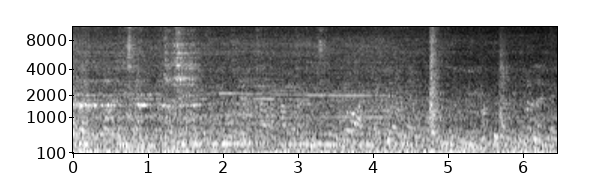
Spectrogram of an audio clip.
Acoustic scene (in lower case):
cafe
